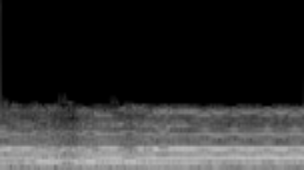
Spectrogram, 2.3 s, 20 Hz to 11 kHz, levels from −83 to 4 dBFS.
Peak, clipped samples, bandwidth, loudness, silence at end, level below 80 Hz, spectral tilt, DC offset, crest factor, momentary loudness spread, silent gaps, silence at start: -10 dBFS; under 0.1%; 4.5 kHz; -21 LUFS; 0 s; -72 dBFS; -9 dB/octave; 0.6%; 12 dB; 2 LU; none; 0 s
